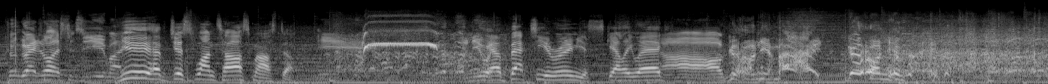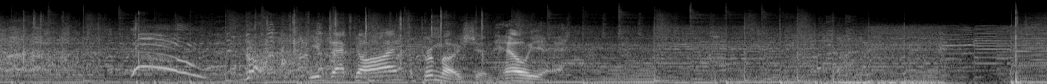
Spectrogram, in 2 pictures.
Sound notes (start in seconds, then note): 3.5 blows whistle; 9.8 laughter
